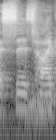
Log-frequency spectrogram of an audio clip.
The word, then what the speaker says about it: SiCai: Now, the name SiCai, by the way, it's actually pronounced SiCai.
